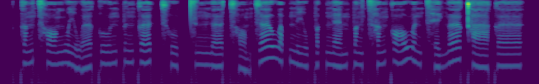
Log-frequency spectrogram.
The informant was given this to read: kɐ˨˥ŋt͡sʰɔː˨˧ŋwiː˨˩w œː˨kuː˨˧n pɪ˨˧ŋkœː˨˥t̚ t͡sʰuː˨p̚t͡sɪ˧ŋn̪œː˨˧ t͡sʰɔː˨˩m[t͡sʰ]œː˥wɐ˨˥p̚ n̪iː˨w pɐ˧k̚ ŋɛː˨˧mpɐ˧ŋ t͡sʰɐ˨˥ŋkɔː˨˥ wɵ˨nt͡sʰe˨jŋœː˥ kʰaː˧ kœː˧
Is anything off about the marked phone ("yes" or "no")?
yes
